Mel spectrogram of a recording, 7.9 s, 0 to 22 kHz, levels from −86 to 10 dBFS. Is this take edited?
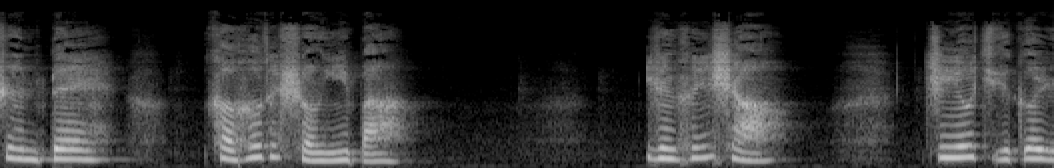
no; 0 cuts

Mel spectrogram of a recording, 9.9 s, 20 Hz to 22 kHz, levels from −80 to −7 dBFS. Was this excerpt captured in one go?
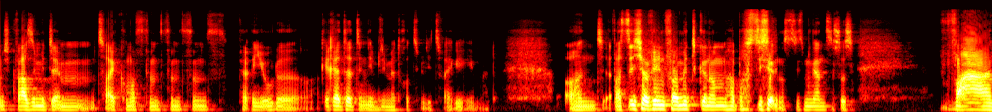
no; 4 cuts; at 3.2 s, 6.1 s, 7.8 s, 8.3 s

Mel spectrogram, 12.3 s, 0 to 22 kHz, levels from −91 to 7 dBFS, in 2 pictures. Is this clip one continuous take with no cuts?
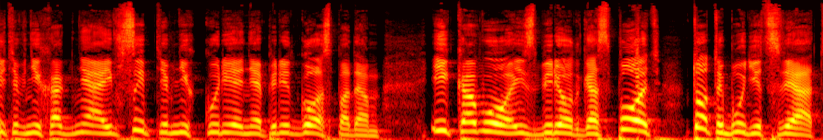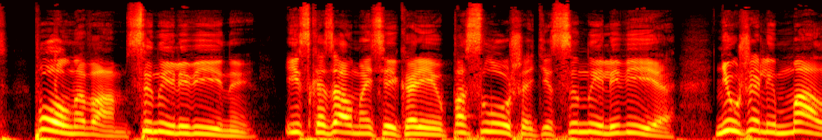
yes; 0 cuts

